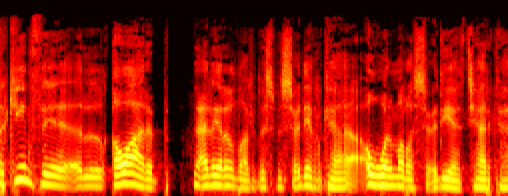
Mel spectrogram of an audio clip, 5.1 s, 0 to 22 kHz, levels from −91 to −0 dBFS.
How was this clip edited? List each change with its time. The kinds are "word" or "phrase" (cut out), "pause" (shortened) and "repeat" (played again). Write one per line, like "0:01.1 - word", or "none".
0:01.9 - word
0:02.5 - word
0:03.2 - word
